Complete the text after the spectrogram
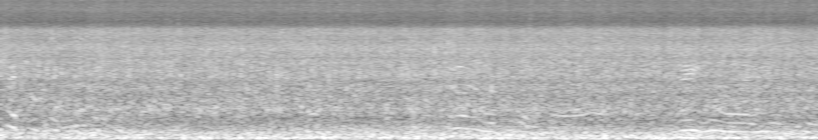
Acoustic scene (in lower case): park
